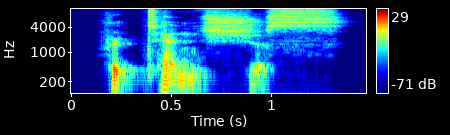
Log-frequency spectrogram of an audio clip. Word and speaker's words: pretentious: arrogant, thick, patronizing, obnoxious, and remember the pronunciation obnoxious, pretentious, and another one you have to be careful with the pronunciation, pretentious, ruthless, and then down to earth. So again, the two for the pronunciation there, obnoxious, pretentious. You got the same sound at the end, shus, obnoxious, pretentious.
